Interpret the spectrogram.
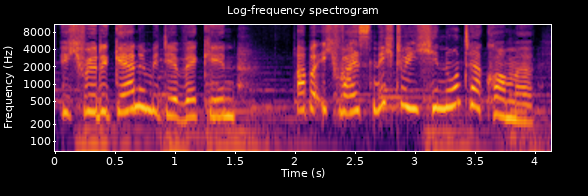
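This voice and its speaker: A woman voicing an anxious, lovestruck young princess in a storybook reading, with high, eager, pleading lines over background music. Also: lively intonation, moderate pace. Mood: hopeful.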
